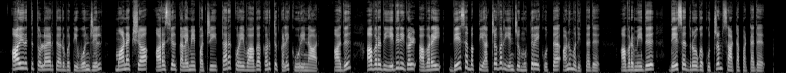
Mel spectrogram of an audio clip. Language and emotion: Tamil, neutral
